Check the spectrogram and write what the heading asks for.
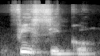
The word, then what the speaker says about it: físico: una de ellas acá físico Dónde lleva la mayor fuerza de voz fico sí o no físico Entonces es una palabra esdrújula Y qué nos decía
